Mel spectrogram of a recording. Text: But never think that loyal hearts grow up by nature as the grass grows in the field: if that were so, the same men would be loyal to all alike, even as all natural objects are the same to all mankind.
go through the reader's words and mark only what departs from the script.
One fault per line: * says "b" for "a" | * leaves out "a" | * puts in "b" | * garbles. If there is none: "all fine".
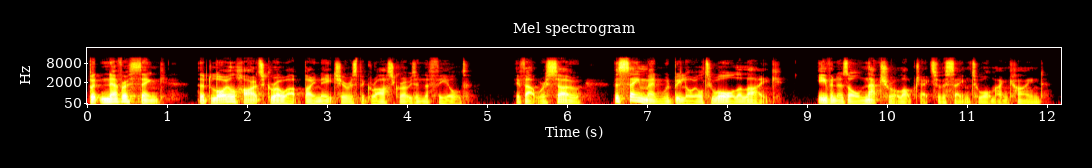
all fine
